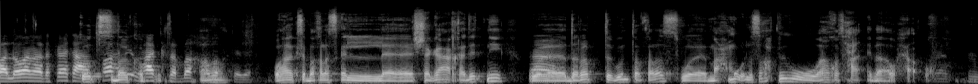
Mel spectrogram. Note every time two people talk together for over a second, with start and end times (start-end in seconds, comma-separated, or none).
0.8-2.3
